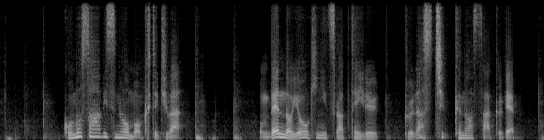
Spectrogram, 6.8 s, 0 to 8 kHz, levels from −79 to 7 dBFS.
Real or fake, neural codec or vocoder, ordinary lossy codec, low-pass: fake; codec, 16 kHz, 0.3 kbps, FocalCodec; none; none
